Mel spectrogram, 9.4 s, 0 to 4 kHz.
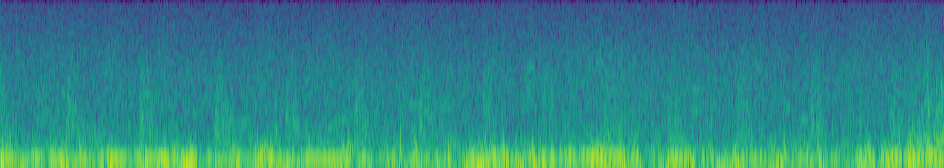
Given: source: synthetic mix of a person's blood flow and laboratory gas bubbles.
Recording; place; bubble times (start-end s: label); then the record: Doppler ultrasound of blood flow; subclavian vein
9.06-9.45 s: bubbles
From the record:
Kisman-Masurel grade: 111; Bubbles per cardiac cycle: 1 to 2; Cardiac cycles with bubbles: 1 to 10%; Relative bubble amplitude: barely perceptible (0.100 to 0.250); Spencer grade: 1 (occasional bubble signal discernible with the cardiac motion signal, with majority of cardiac periods free of bubbles); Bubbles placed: anywhere in the cardiac cycle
